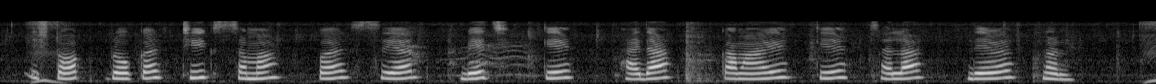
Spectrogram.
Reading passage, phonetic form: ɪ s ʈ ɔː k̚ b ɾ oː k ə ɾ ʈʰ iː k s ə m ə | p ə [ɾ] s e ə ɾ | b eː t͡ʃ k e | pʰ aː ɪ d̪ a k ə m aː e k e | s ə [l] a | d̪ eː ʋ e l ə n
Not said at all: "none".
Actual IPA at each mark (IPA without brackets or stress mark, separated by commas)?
ɾ, l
